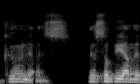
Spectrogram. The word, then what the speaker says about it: guna: those modalities I talked about they're also called gunas this will be on the test by the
